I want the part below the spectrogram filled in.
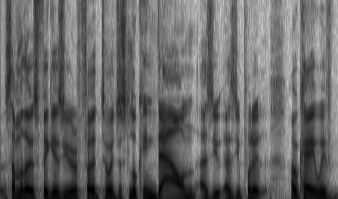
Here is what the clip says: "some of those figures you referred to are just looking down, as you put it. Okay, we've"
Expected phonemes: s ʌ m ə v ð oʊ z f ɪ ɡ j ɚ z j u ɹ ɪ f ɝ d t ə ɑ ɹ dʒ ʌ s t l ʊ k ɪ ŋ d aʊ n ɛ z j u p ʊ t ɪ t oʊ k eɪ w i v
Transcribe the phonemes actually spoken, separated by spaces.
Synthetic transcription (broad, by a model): s ʌ m ə v ð oʊ z f ɪ ɡ j ɚ z j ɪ ɹ ɪ f ɝ d t ə ɹ dʒ ʌ s t l ʊ k ɪ ŋ d aʊ n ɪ z j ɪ p ʊ t ɪ t oʊ k eɪ w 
